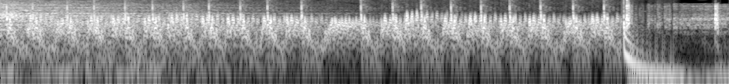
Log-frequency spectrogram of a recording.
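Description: Rapid, even rattle of sharp clicks, about a dozen a second, from an intro sound effect under an animated logo.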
